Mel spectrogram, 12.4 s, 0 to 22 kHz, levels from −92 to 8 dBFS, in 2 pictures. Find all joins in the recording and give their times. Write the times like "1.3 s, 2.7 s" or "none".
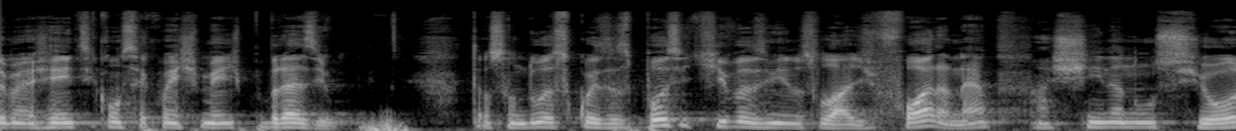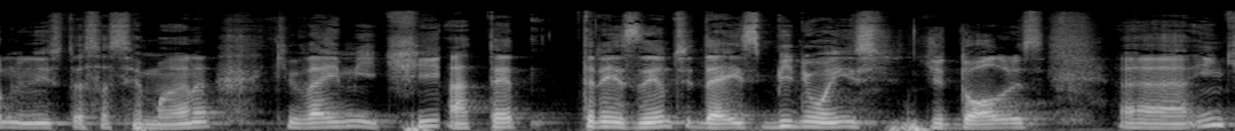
5.1 s, 8.4 s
